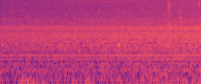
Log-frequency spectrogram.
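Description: Steady electrical hum and hiss from the sound system, a low mains hum with faint steady tones above it, growing slightly louder through the pause.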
